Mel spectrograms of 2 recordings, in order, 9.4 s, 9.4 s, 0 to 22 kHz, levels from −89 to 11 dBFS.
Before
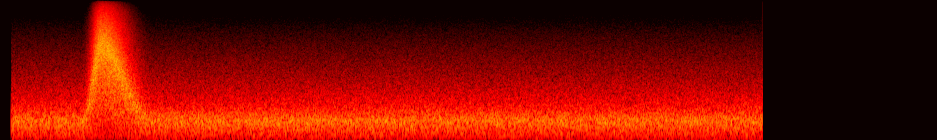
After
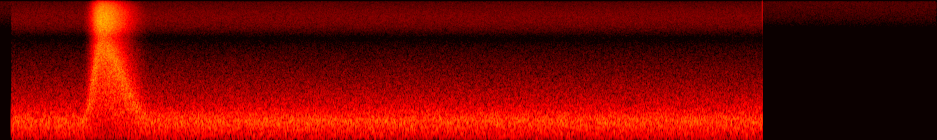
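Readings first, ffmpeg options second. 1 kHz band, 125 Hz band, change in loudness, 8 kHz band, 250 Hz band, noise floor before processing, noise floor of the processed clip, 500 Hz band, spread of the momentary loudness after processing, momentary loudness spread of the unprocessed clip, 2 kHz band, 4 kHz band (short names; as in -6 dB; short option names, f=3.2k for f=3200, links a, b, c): -6.0 dB, -6.0 dB, +10.0 dB, -3.0 dB, -6.0 dB, -78 dBFS, -62 dBFS, -6.0 dB, 17 LU, 16 LU, -6.0 dB, -6.0 dB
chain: -af "aexciter=amount=15.5:drive=4.6:freq=11k,volume=-6dB"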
